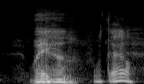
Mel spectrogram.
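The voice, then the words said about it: Ronald Reagan impression. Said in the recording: “I turned into Ronald Reagan for a minute ... I do a good one ... that impression”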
